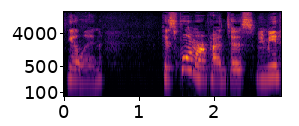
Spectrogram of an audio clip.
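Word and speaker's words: Gilan: meet halts former apprentice gillan i believe it's pronounced killin his former apprentice we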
